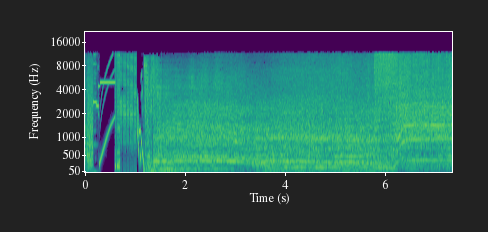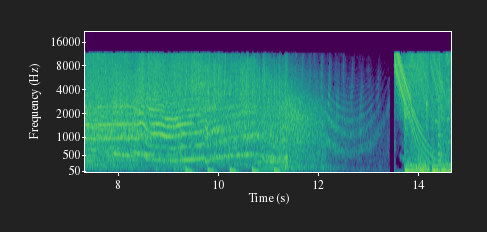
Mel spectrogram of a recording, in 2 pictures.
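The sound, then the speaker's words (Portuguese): A short jingle built from racing-car sounds introduces a feature on the 1997 Monaco race: continuous roaring engines with sweeping whines and tire squeals, fading out near the end before a sudden burst of sound. “Vamos passar, sim, a vinheta, porque já vai começar o bloco da corrida clássica a respeito de Mônaco, 1997.”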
